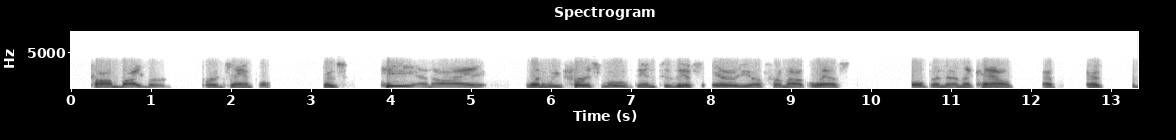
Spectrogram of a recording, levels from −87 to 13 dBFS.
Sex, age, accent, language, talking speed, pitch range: male, 60-79, American, English, 110 wpm, 105-125 Hz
